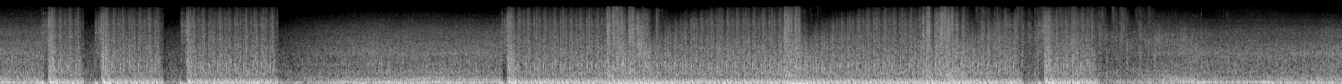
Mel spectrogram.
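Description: Explosions boom and roar loudly.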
